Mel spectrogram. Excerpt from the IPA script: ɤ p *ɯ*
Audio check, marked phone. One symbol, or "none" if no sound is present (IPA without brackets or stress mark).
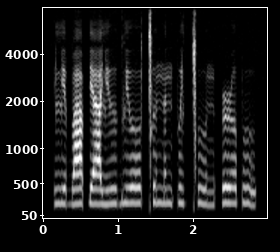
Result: u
